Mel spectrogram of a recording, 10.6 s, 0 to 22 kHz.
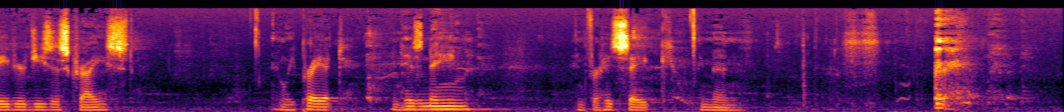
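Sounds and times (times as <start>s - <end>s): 
speech: 0.0s - 1.4s, 2.8s - 4.9s, 5.8s - 7.6s, 9.4s - 9.6s
faint room noise: 0.0s - 10.6s
person with allergies coughing: 3.6s - 5.2s, 6.4s - 7.0s, 9.4s - 10.5s
rough throat clearing: 6.4s - 7.1s, 9.0s - 10.5s.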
